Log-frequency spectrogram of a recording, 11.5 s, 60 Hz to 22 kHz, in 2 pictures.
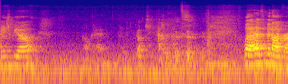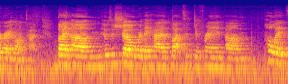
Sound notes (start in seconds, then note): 3.5 laugh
